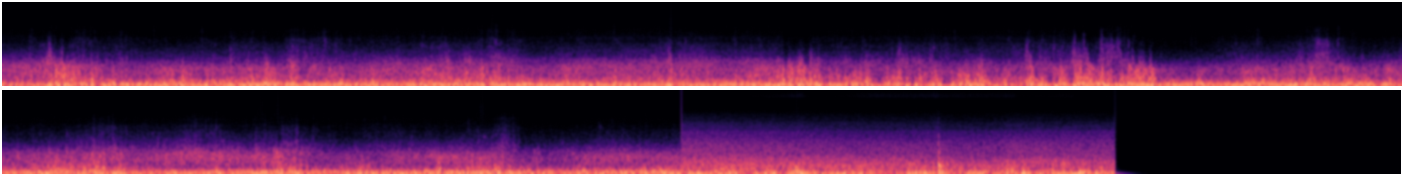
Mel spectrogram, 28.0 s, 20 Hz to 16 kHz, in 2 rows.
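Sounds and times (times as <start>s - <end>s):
wind buffeting microphone: 0.0s - 25.2s
ocean surf: 20.8s - 25.2s.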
